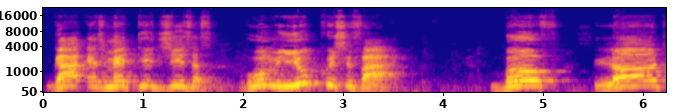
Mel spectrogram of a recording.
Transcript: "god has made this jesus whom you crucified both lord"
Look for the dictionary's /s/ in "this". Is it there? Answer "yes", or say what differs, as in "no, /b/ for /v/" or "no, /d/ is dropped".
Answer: no, /s/ is dropped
